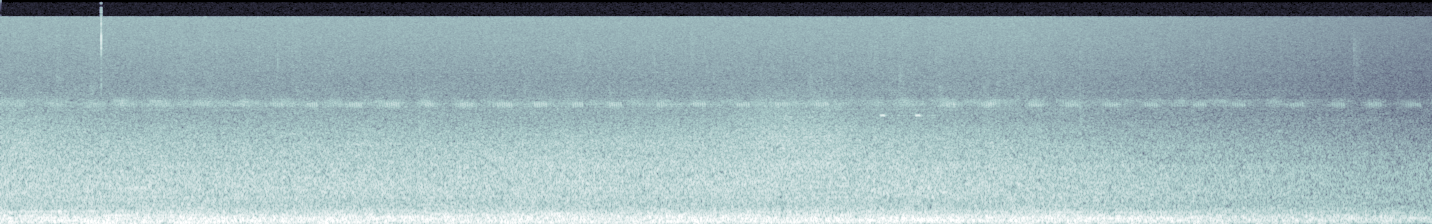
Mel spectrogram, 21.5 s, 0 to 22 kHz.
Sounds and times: traffic sounds 0:00.0 - 0:21.4
crickets 0:00.0 - 0:21.4

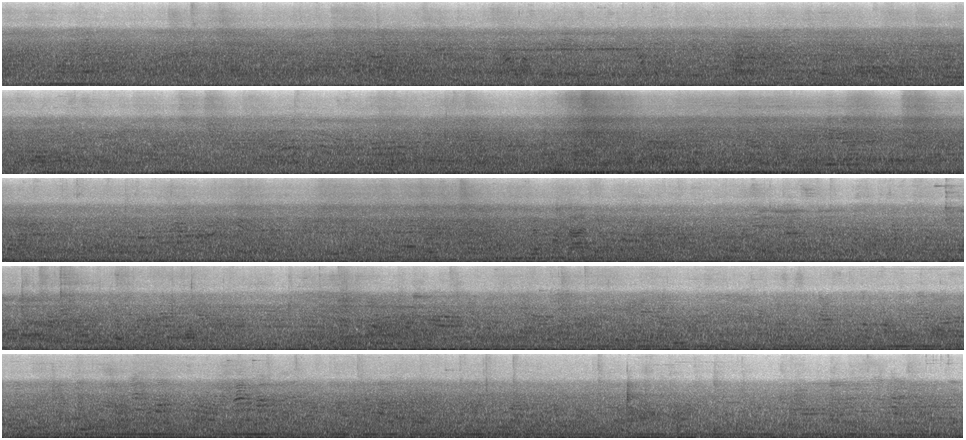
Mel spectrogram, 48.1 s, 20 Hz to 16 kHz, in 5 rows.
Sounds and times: The crowd 0:00.0 - 0:48.0

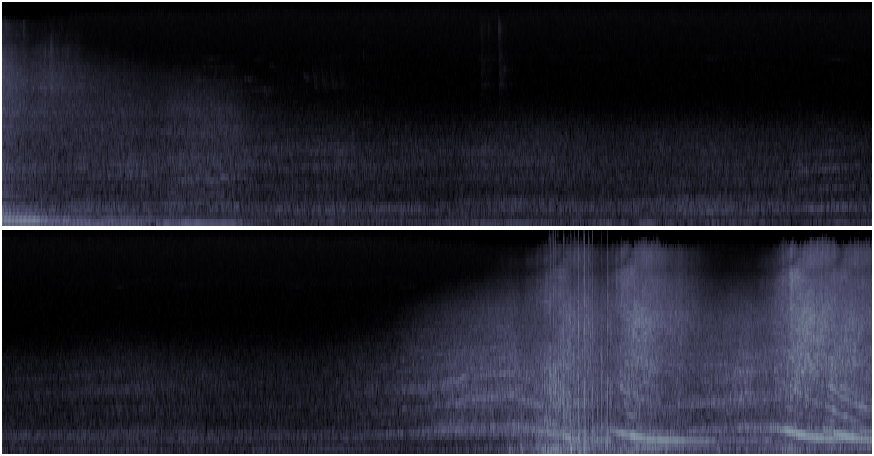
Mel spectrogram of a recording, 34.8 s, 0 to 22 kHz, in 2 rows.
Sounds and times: British Superbikes 0:25.4 - 0:34.8

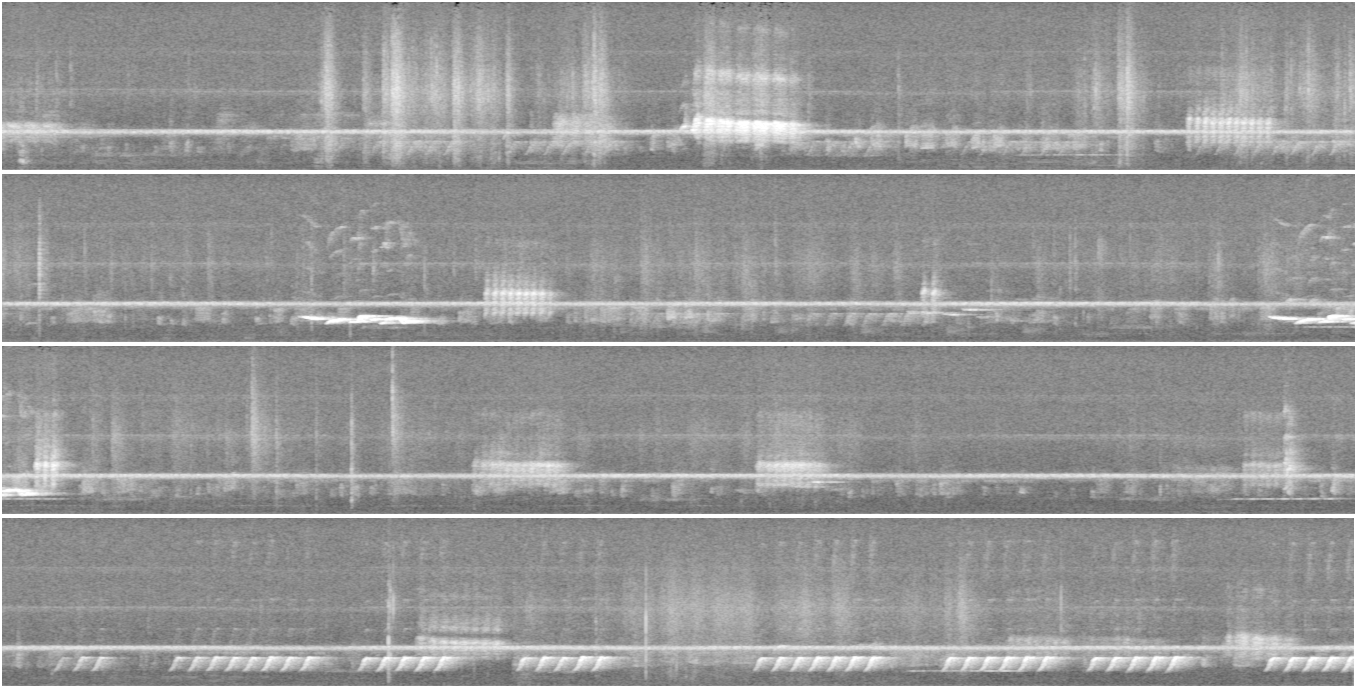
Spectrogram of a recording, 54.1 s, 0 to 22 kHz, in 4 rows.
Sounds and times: Birds singing 0:15.3 - 0:20.8
Birds singing 0:25.2 - 0:28.1

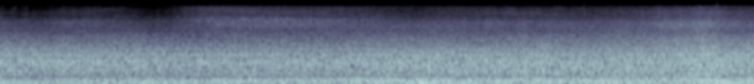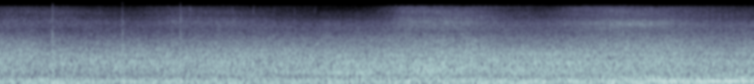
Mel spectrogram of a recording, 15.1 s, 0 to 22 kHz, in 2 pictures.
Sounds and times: traffic 0:00.0 - 0:15.0
sounds from the basketball park 0:04.0 - 0:13.3

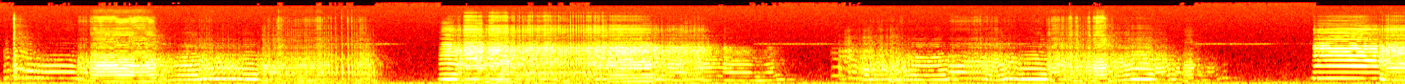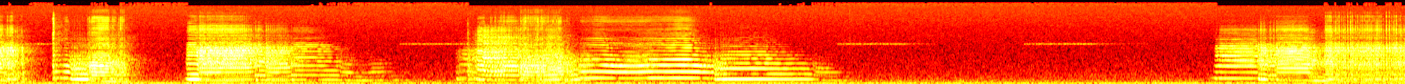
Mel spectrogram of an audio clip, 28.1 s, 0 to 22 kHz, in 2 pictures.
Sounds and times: creaking with wooden doors 0:00.0 - 0:23.0
creaking with wooden doors 0:26.2 - 0:28.1

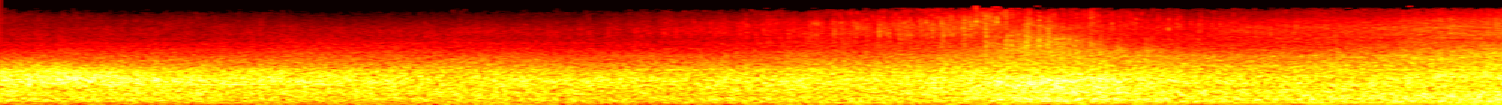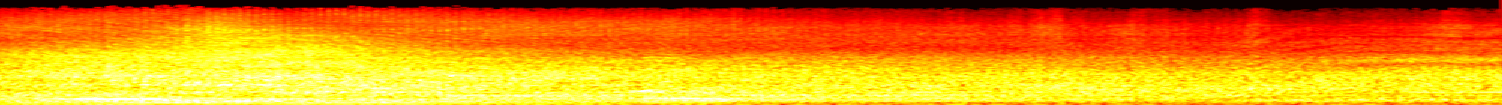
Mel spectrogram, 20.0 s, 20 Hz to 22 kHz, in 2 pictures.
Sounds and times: passing cars 0:00.0 - 0:20.0

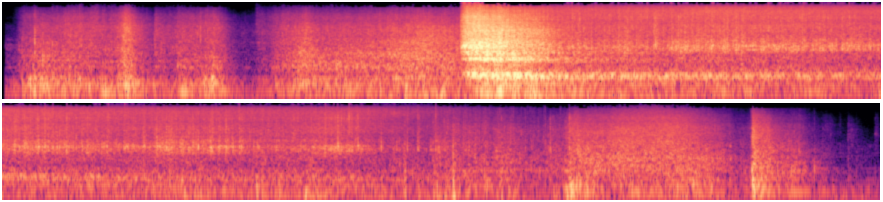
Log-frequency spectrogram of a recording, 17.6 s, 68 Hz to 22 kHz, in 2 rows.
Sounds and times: malt that is filled in a grinder 0:04.6 - 0:14.3

